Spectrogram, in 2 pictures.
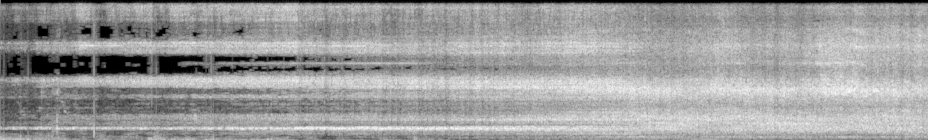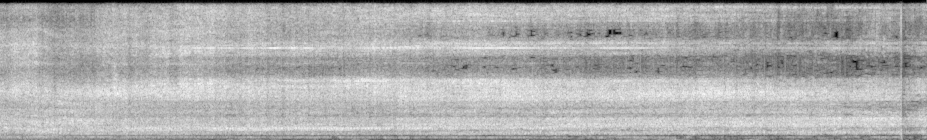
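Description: Daewoo diesel railcar express train passing close by at speed: engine rumble and loud, steady wheel-on-rail noise, with a steady high tone in the first few seconds.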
